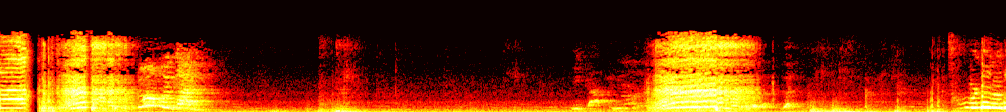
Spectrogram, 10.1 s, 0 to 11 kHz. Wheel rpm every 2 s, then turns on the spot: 0, 0, 40, 0, 20.
8-10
